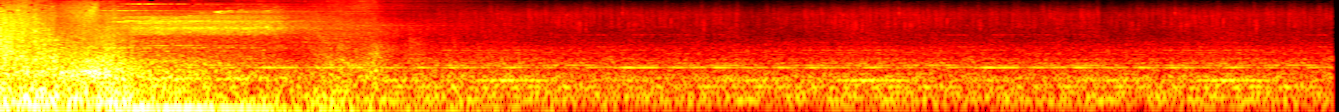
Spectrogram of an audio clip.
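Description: A victory fanfare plays softly.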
